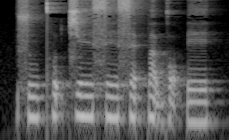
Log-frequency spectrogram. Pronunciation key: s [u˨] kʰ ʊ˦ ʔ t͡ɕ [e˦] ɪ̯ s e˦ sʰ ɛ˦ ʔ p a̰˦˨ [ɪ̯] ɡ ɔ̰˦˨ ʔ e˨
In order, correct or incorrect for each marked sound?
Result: correct, correct, incorrect: ʊ̯

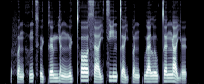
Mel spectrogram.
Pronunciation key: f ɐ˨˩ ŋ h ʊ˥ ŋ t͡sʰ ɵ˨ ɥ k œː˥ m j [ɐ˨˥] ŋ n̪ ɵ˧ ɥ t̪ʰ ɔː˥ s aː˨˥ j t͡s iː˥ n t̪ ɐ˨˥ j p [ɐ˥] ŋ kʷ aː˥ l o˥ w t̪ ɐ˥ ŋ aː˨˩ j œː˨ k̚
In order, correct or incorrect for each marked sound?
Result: incorrect: ɐ˨, incorrect: ɐ˨˧

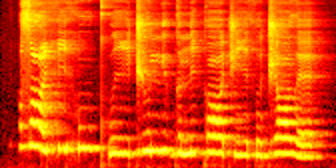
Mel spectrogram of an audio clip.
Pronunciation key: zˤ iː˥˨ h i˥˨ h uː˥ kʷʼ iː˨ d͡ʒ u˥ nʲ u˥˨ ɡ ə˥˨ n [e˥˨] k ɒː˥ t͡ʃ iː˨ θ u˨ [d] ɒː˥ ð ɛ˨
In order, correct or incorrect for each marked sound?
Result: incorrect: i˥˨, incorrect: d͡ʒ

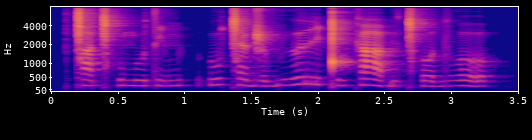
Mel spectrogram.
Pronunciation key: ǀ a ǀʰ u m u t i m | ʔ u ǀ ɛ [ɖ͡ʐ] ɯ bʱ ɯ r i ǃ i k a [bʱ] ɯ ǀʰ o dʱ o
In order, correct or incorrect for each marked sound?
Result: correct, incorrect: ɓ

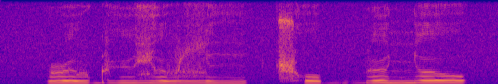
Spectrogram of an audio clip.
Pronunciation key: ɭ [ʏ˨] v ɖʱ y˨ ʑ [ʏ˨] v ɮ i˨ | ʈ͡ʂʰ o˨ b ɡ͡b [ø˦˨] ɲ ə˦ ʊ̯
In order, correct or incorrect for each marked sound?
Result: correct, correct, correct

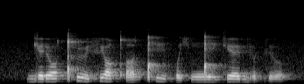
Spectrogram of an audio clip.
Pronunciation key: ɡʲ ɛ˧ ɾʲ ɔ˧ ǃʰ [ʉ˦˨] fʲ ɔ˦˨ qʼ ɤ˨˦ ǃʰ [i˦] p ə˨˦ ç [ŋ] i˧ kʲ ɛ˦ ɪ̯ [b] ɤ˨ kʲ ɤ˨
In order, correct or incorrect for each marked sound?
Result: correct, incorrect: i˦˨, incorrect: ŋ͡ǃ, incorrect: bʲ

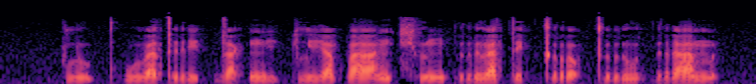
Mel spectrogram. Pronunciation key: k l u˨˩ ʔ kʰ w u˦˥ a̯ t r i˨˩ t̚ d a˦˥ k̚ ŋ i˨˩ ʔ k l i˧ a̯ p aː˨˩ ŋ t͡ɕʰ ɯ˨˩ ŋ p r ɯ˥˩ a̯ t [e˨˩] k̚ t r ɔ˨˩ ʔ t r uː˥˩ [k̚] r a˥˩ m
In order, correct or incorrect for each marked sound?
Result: incorrect: e˦˥, incorrect: t̚

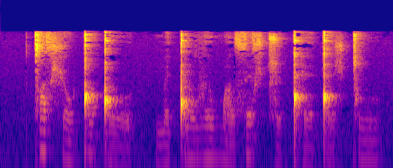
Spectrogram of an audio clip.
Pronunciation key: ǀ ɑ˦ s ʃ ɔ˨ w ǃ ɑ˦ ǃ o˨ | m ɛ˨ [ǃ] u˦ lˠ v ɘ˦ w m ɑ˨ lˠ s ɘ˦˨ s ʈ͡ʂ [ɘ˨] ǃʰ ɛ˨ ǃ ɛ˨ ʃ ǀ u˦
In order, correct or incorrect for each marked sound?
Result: correct, correct

